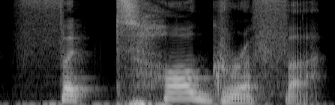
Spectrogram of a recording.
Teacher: So in this word, we stress the to.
